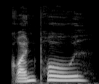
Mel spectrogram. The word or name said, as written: grønbroget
